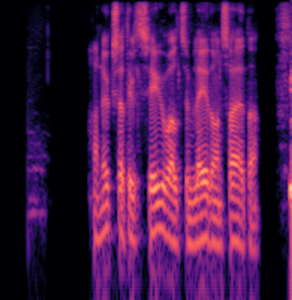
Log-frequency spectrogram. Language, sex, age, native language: Icelandic, male, 15, Icelandic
